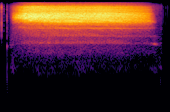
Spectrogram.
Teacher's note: Now make a S sound. S. Do you feel anything? Probably not. It's just air.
